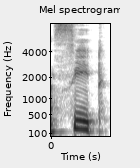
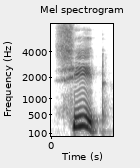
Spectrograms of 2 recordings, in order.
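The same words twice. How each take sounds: First: सीट with a plain s, "seet"; wrong sound for sheet. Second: शीट with a clear sh, "sheet"; correct sh sound. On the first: Teacher warning against saying "seet" for sheet. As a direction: say सीट with s in place of sh. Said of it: "इसे सीट नहीं कहना". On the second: Teacher correcting students to "sheet". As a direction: say शीट starting with sh. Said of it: "ये तो शीट है". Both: Shown as a demonstration.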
